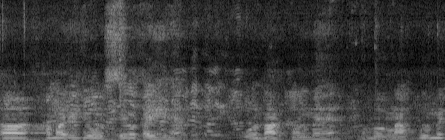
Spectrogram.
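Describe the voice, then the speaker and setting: Crowd noise and audible room echo surround a man's voice. He speaks at a fairly high pitch with fairly even intonation. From Nagpur, central India. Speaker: pastor. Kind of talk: sermon. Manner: hesitant fillers.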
